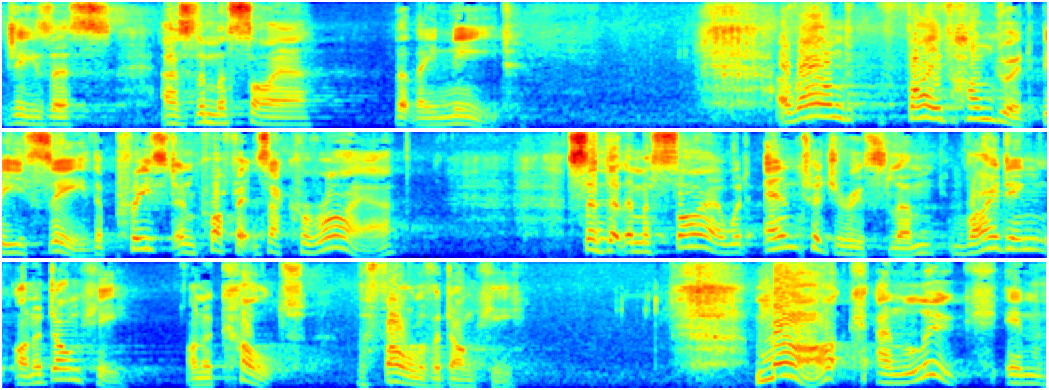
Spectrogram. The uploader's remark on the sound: From the 8 am service at Highfield Church, Southampton.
